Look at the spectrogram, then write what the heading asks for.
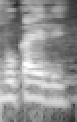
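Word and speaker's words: Bucaille: জড়িত তিনি doctor Morris বুকাইলি একজন ফরাসি ভদ্রলোক যার জন্ম 1920 সালে আর মৃত্যু 1998 সালে আসল উচ্চারণ বুকাই তিনি ছিলেন একজন মেডিকেল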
